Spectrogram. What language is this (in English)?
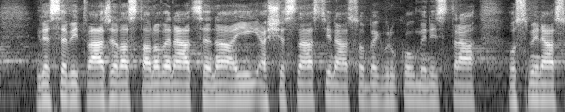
Czech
